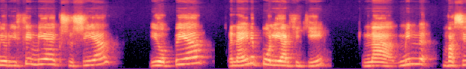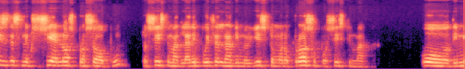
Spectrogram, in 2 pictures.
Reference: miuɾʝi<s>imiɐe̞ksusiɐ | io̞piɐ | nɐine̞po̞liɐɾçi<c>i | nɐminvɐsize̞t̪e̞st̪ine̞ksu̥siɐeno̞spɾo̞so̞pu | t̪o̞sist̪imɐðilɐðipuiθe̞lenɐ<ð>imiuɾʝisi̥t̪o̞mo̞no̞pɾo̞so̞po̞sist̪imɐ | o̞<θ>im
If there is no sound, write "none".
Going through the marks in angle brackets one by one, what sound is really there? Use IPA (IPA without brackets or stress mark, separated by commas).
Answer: θ, c, ð, ð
